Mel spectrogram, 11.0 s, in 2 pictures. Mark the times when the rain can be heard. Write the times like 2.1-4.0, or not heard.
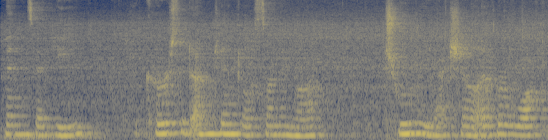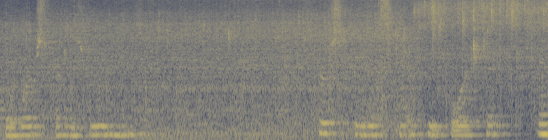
0.0-10.9.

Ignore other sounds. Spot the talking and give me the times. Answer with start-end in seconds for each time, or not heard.
0.0-7.0, 8.7-10.9.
